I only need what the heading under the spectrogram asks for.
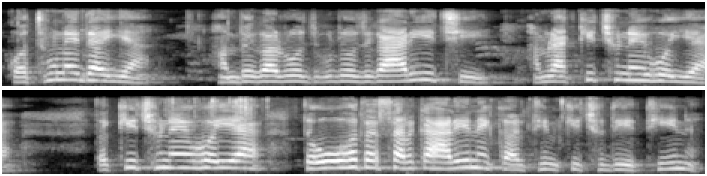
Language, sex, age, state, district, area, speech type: Maithili, female, 60+, Bihar, Muzaffarpur, urban, spontaneous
